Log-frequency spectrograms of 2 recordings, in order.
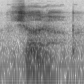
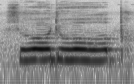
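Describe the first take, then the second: First: Hushed, breathy villain dismissal; Lord Voldemort. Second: Loud, drawn-out booming order; gruff doorkeeper. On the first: Villain silences the shocked girl, harsh whisper. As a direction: hiss it in a whisper. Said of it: "And he's like". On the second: Person behind the door silences the family, loud booming voice. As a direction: boom it at the captives. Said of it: "the person behind the door was like". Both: Acted.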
